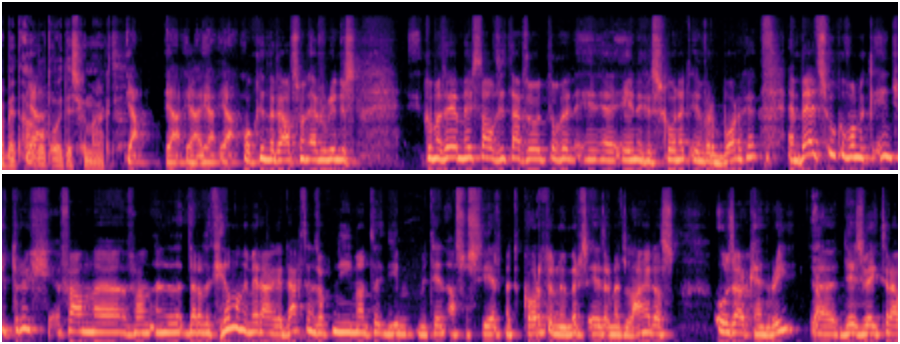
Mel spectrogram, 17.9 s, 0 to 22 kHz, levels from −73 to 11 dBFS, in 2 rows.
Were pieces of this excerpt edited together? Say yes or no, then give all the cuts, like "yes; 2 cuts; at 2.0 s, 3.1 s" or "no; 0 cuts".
no; 0 cuts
